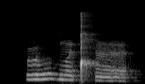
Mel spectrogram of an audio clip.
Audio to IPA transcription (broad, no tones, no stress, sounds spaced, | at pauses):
ɭ u ɡʷ ə̃ ǃʰ ə̃ː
